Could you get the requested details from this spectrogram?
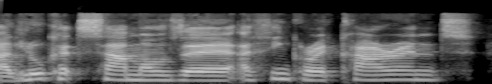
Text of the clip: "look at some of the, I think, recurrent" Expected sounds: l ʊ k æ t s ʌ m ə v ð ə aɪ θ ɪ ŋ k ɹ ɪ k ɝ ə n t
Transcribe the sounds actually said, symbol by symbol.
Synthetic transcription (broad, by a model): l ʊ k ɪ t s ʌ m ə v ð ə aɪ θ ɪ ŋ k ɹ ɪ k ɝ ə n t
